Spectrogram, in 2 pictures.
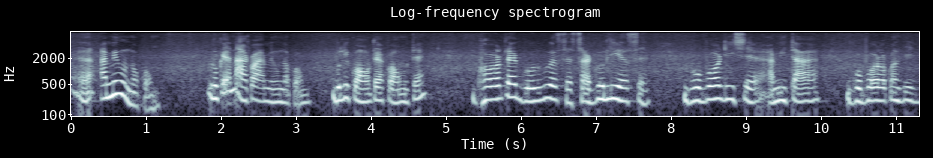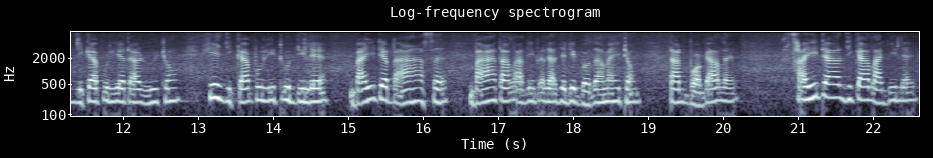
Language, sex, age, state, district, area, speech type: Assamese, female, 60+, Assam, Majuli, rural, spontaneous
